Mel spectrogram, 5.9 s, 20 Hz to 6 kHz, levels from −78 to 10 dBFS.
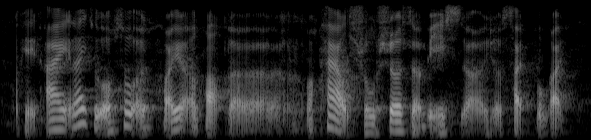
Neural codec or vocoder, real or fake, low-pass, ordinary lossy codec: autoencoder, 22.05 kHz, a latent of 192 numbers a frame, VITS, trained on one speaker; fake; 5.4 kHz; AAC, 48 kbps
